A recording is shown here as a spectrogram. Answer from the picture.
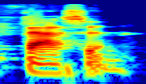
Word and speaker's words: fasten: It's listen and fasten. Example, fasten your seat belt. Fasten is a verb and the t is silent.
